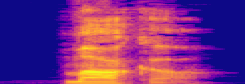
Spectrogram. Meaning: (noun) Someone or something that creates marks, particularly: 1. A felt-tipped pen, a marker pen 2. A scorekeeper, especially one who tallies billiard scores 3. A device that fires a paintball
- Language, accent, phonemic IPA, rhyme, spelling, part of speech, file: English, Australia, /ˈmɑː(ɹ)kə(ɹ)/, -ɑː(ɹ)kə(ɹ), marker, noun / verb, En-au-marker.ogg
